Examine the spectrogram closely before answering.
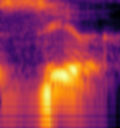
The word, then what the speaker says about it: xyr: commonly pronounced Z, and the XYR is Zir, okay?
